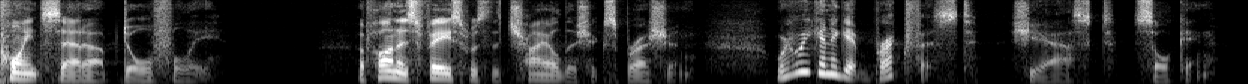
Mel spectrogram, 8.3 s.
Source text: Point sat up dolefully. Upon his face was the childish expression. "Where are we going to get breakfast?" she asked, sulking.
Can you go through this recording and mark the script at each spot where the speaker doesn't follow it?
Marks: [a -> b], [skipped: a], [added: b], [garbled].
Point sat up dolefully. Upon his face was the childish expression. "Where are we going to get breakfast?" she asked, sulking.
